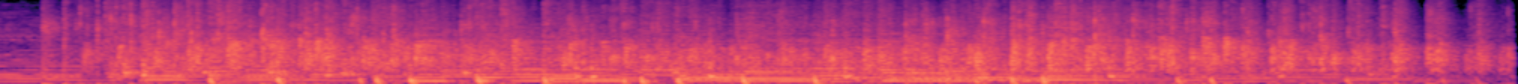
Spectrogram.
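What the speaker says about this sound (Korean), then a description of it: "박수로 환영해 주시기 바랍니다." Audience applause welcoming a guest professor at a televised Christian talk concert, with steady, dense clapping from a studio crowd lasting about ten seconds without a break.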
